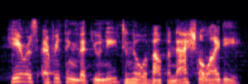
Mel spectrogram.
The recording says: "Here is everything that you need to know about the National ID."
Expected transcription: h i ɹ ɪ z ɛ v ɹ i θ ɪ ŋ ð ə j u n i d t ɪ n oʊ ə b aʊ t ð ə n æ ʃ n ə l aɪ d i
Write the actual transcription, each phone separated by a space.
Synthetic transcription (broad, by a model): h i ɹ ɪ z ɛ v ɹ i θ ɪ ŋ ð ə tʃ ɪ n i d t ɪ n oʊ ə b aʊ t ð ə n æ ʃ n l aɪ d i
